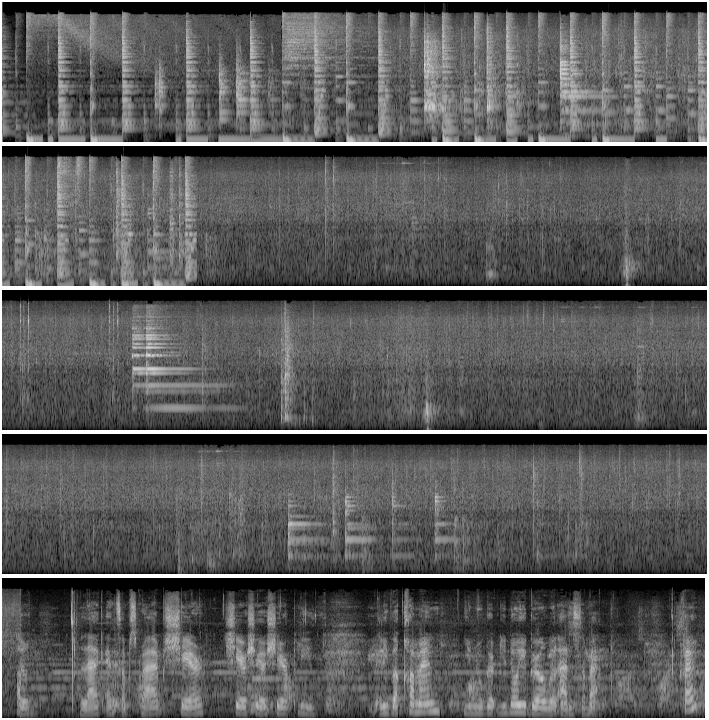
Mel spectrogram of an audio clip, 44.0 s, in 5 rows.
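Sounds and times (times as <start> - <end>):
stir fry sizzling in a wok: 0.0 - 35.5
bell-like chime: 7.0 - 8.1, 19.2 - 20.8.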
